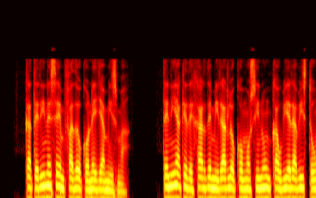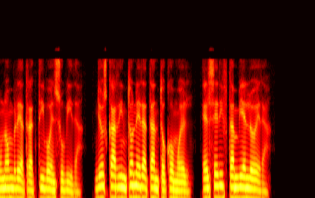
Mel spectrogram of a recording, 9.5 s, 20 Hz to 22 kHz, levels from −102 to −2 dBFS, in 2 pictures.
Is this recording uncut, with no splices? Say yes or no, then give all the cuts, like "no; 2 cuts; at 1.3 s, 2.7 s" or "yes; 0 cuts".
no; 3 cuts; at 2.1 s, 6.1 s, 7.7 s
